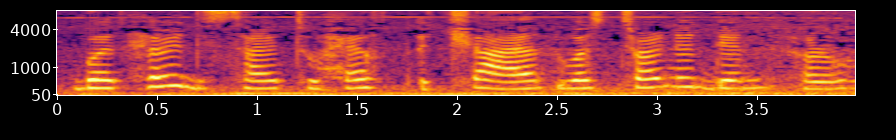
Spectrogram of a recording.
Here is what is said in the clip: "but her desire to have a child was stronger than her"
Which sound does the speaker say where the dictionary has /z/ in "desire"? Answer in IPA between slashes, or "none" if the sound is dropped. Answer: /s/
